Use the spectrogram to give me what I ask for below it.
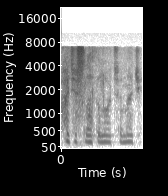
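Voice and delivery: barely audible, meek murmur; soft-spoken imitation. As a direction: imitate a timid man, almost too soft to hear. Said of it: "Some real soft-spoken guys".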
